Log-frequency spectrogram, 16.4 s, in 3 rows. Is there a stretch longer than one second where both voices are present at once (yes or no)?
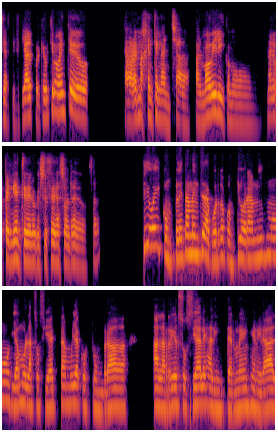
no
